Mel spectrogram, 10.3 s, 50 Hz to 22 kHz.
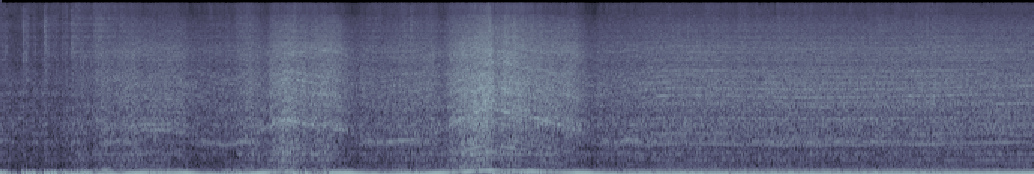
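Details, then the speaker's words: Mitsubishi EVO at first startup, idling around 900 rpm, oil temp 54, water temp 70. Revs up high on the blips, then hangs and sinks back slowly before settling: slow return to idle, idle problem, no check engine light. "Up quite high, then it drops back down. So there seems to be a problem with the idle."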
